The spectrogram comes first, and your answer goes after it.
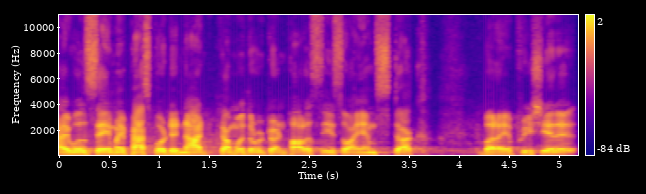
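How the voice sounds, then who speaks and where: With an American accent, a man speaks at a moderate pace in a high pitch. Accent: mostly American, learned from TV. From India. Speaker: housing finance leader. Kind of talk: keynote talk. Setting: stage with audience.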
